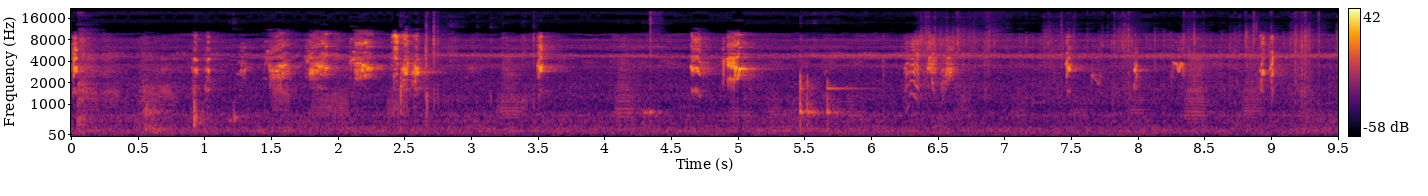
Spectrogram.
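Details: Young birds chirping: clusters of sharp high chirps and brief trills, irregular over ten seconds, with a faint steady high buzz in the background.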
